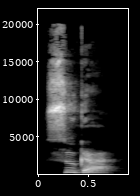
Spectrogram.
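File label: "parrot", Nepali; vertebrates invertebrates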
